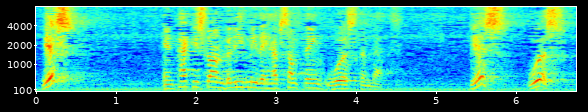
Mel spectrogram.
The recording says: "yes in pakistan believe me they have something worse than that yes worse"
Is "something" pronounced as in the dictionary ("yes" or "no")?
yes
